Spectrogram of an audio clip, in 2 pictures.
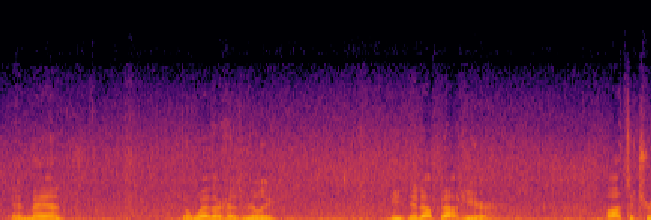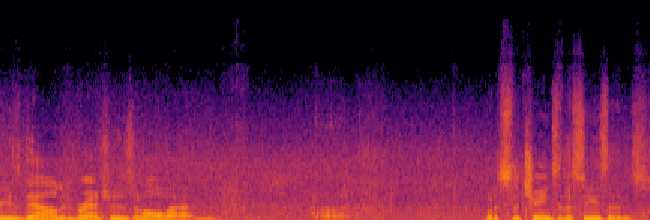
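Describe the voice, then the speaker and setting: Over noticeable background noise, a man speaks in a relaxed tone at a fairly slow pace, with long, frequent pauses and ordinary pitch variation. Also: medium pitch for a man. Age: 60s. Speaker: tattoo artist. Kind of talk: casual vlog monologue. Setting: outdoors. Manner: relaxed, many fillers.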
